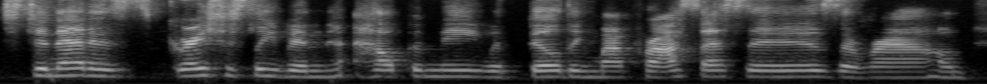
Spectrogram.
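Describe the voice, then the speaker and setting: A hoarse middle-aged woman co-hosting a podcast in casual chat, animated as she acts out her own past reactions. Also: on the low side, unhurried, slight background noise. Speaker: podcast co-host.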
